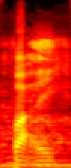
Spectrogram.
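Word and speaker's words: bike: देखिए कैसे, जैसे बी से हो गया बा, आई का उच्चारण क्या होगा? आई। तो हो गया बाई, और के से क लिखा है बाइक।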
